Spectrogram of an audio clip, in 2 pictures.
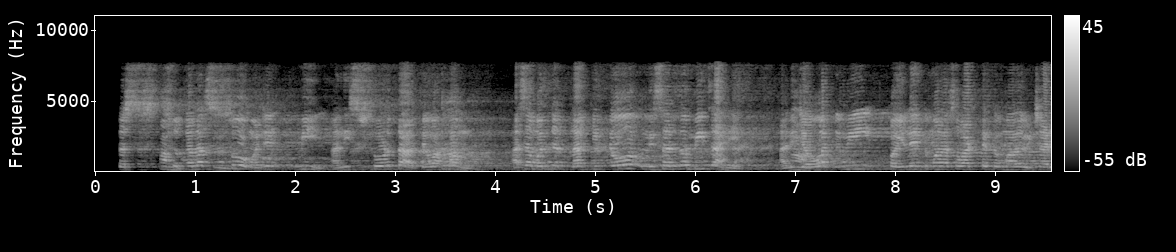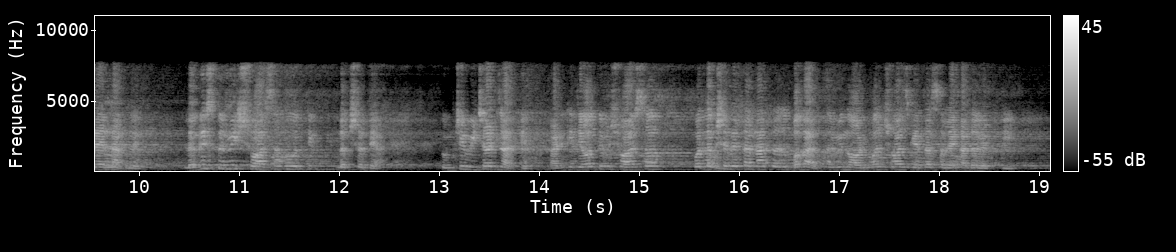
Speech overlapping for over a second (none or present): none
